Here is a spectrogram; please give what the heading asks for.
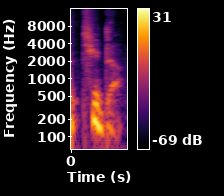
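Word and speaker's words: θήτα: এই এঙ্গেলের যে নামটা দিলাম সেই নামটাকে উচ্চারণ করব টি এইচইটি থিটা বলে।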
